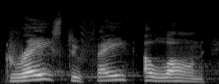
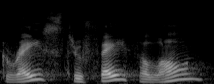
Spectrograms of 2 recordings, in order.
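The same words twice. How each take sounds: First: Very slow, deliberate "grace through faith alone"; lower, slow and falling; patient repeat. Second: Very slow, much softer "Grace through faith alone?"; low, hushed, drawn-out echo; stunned question. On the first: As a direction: spell it out slowly for her. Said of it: "And he said". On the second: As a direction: let it sink in, half disbelieving. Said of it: "She said". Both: Retold or imitated.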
